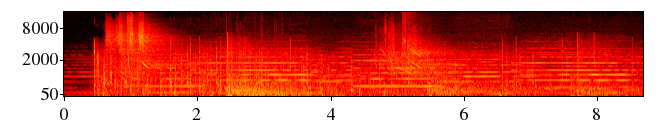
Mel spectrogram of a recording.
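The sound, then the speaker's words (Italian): A loud, continuous war barrage of explosions from aircraft bombing the surroundings of Teruel in Aragon, heavy booms overlapping with sharp cracks and whistling tones, with no pause and no voices. “Armi russe, carri armati, mezzi blindati, aerei che bombardano i dintorni. Un inferno.”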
